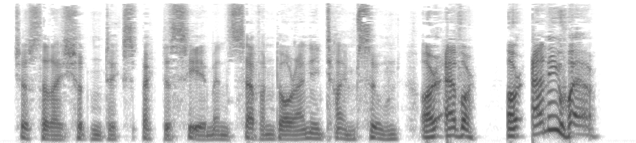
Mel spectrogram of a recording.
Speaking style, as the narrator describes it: she sputtered

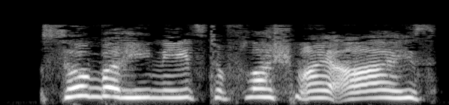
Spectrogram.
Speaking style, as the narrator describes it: Jensen yelled

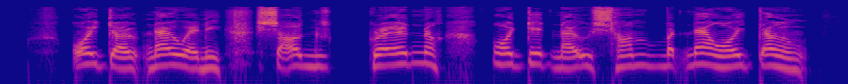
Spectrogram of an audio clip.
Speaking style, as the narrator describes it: He sobbed again and said

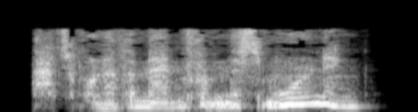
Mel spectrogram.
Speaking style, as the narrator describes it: Janet whispered

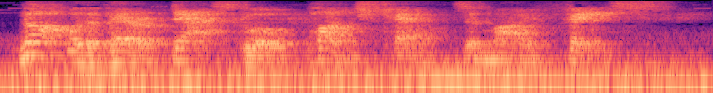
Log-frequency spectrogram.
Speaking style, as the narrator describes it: Rosku growled

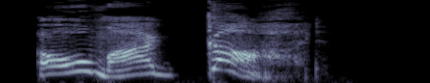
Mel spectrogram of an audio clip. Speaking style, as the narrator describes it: Ignatius bellowed

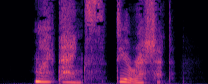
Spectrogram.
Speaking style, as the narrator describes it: she whispered

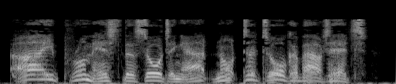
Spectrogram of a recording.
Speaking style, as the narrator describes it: whispered Harry for the umpteenth time

